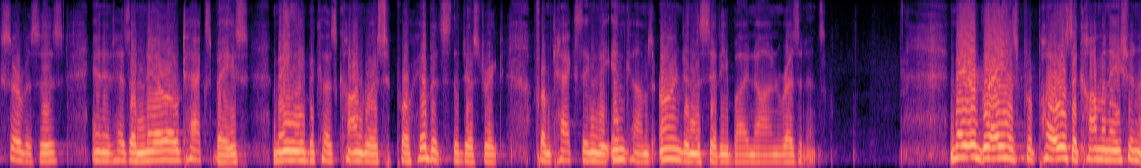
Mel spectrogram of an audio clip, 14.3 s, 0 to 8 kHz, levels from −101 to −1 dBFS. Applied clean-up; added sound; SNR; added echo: none; none; none; none.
